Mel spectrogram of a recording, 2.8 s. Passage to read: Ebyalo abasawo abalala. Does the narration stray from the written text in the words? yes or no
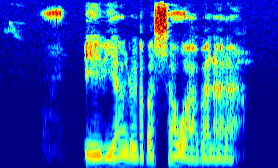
no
